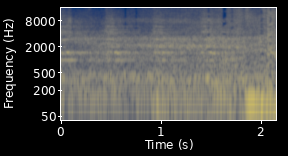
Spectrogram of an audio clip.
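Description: Horror soundtrack swell: a harsh, screeching drone with a low rumble that builds and grows slightly louder toward the end.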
